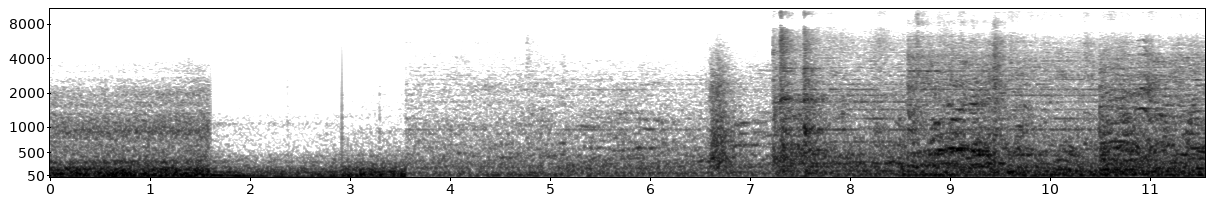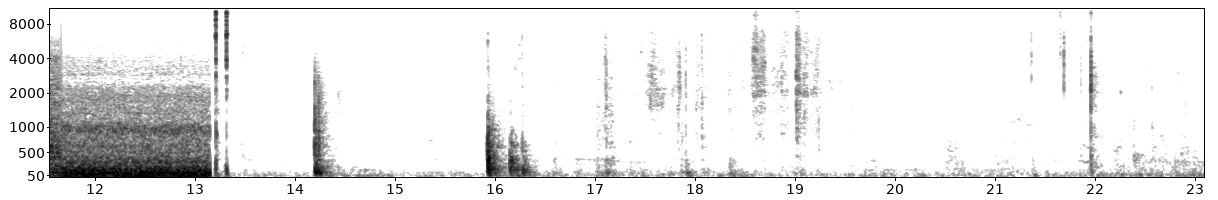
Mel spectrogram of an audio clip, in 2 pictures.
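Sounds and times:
loud noisy passage: 0:00.0 - 0:06.6.

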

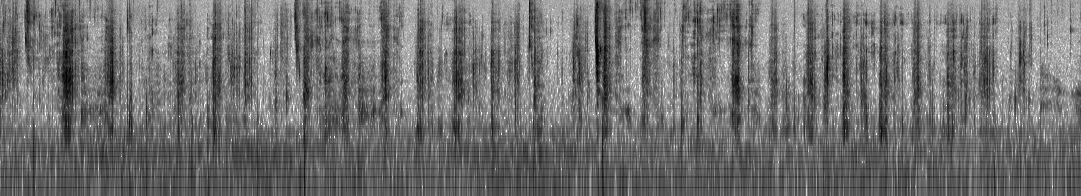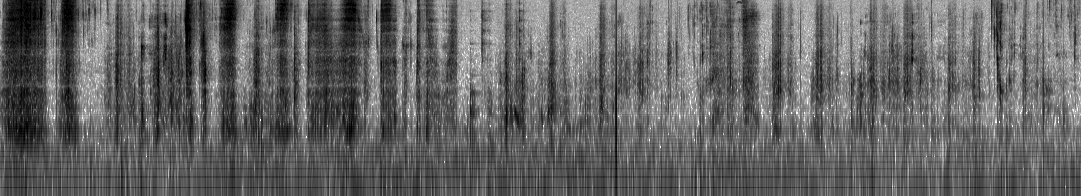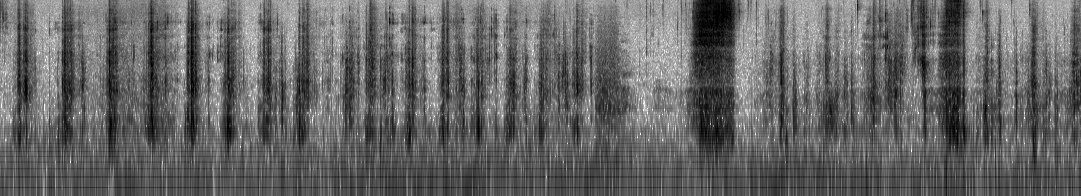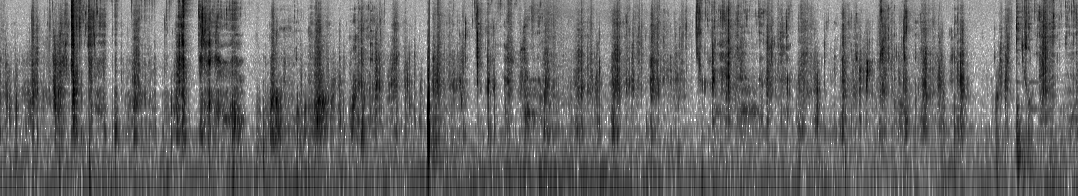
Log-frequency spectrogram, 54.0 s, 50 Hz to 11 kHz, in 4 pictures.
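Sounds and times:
wet chewing with mouth clicks: 0:00.0 - 0:54.0
noodle slurping: 0:35.6 - 0:36.3.

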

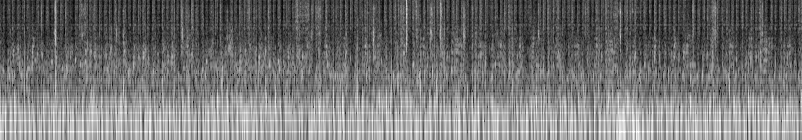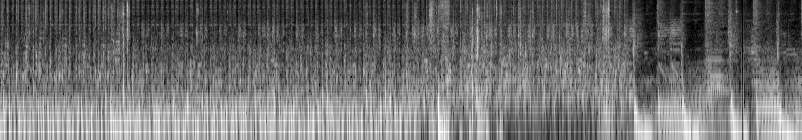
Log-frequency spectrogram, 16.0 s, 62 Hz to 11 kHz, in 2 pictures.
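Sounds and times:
computer keyboard typing clicks: 0:00.0 - 0:09.4.

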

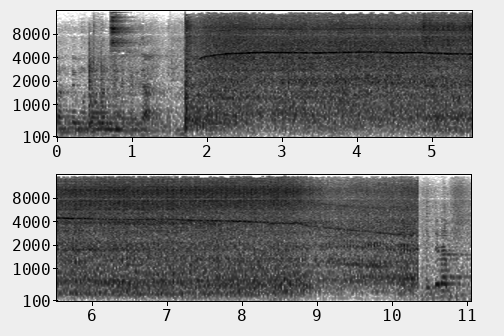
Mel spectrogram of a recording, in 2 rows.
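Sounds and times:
cut-off saw grinding steel: 0:01.9 - 0:10.4.

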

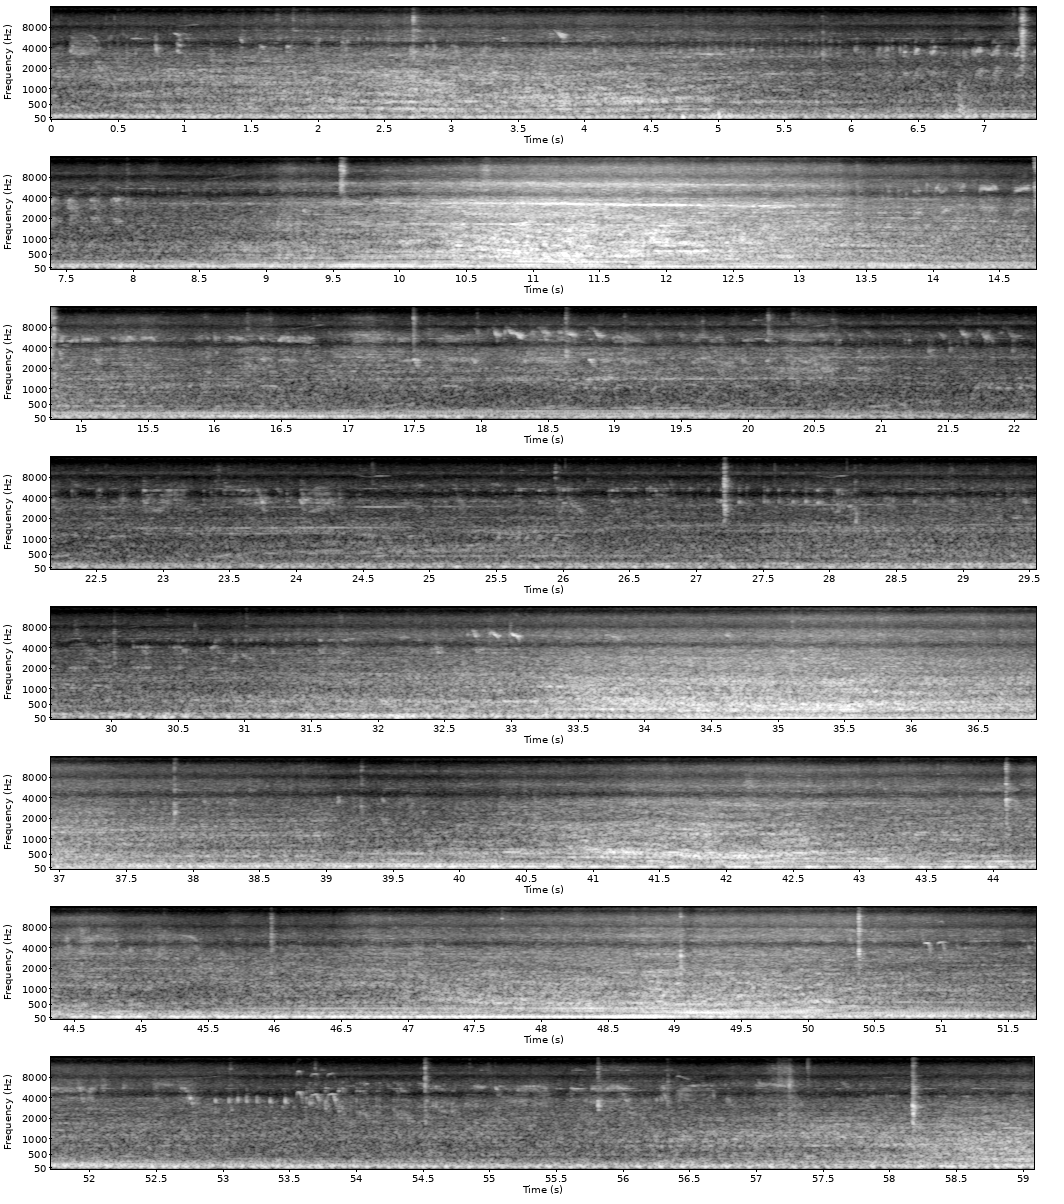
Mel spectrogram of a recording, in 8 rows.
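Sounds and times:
engine running: 0:00.0 - 0:21.2
vehicle engine passing by: 0:00.0 - 0:21.2, 0:30.0 - 0:59.0.

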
